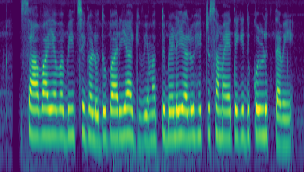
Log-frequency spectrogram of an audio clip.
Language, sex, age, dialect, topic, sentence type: Kannada, female, 31-35, Coastal/Dakshin, agriculture, statement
